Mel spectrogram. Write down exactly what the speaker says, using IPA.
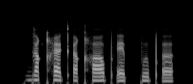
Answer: ɡə qʰɪkʼə qʰɔpʼɛ pːʊpʼʌ

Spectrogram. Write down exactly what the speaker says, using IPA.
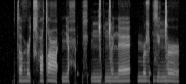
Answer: tʌɦə˞t͡ɕʰʌ tˤɤʕḛ nʲeħḛ xʲɛ̰nʲŋ͡ǀṵŋ͡ǀʏnɛ | mə˞ʐḛzʲɤŋ͡ǀə˞

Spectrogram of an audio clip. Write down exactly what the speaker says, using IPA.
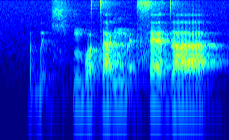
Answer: ɓɛ̰˨˩çɛ̰˨˩˦mbɒ˨˩ ta˨˩˦ŋ͡mæ̰˧˥ sæ˧˥ da˨˩

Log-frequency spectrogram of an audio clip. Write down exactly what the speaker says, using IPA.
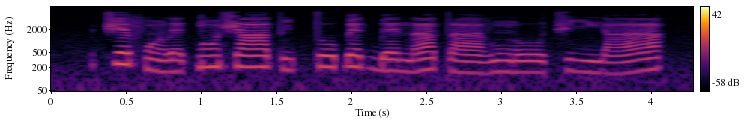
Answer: t͡ʃɛ˦fɔ̃˨lɛ˨k͡pɔ̃˦ ʃaː˦ti˨˦pto˦ɓɛ˦ ɡ͡bɛ˨na˧ taː˨vũ˨ɾoː˨ t͡ʃiː˨ja˨˦

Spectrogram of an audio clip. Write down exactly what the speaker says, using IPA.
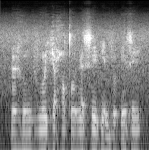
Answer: æ̃ɦũŋi̤ võfʲu ħotˤõŋi sĩpʲæ̃ bjõʔĩsi

